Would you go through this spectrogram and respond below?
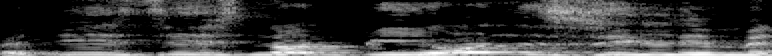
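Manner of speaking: put-on German accent. Retelling what an underwater cameraman said on a dive: German accent. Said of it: "He says to me in his German accent".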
